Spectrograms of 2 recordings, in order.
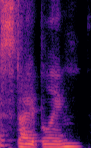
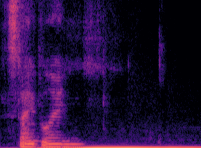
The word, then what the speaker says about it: stippling: It was just somebody saying it's pronounced stippling, not stippling.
